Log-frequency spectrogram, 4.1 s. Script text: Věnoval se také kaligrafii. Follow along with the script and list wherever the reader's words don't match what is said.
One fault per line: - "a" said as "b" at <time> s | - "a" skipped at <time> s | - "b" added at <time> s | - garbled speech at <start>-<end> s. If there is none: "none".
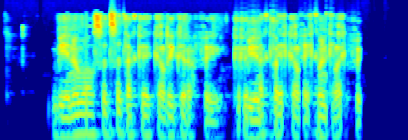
- "se" added at 1.1 s
- garbled speech at 2.3-3.6 s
